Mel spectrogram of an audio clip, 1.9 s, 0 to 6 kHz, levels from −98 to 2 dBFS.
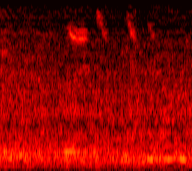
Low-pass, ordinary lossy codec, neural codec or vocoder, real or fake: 5.4 kHz; Opus, 64 kbps; codec, 16 kHz, 16 kbps, FunCodec, trained on Chinese and English, 50 frames a second; fake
